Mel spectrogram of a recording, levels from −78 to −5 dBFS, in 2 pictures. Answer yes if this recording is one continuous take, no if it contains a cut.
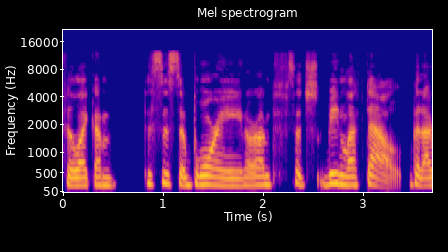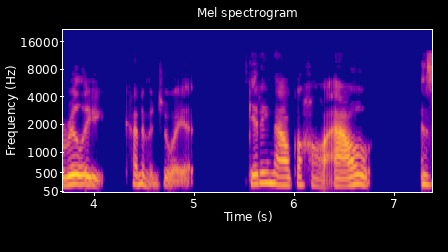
no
